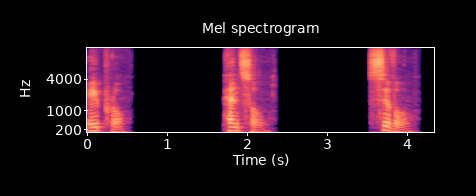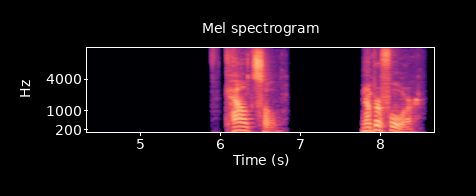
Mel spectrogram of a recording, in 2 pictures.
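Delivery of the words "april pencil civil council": "pencil" ending said with a weak uh; careful word list; schwa demo words. Shown as a demonstration. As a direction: model each word slowly. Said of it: "with the sound uh".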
